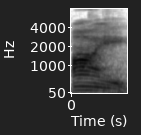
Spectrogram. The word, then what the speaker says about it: I: de eu é ai apesar de se inscrever com ih a pronúncia de esse pronome é ai é assim que se fala eu em inglês ai esse som é o mesmo a letra i e depois nós vamos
